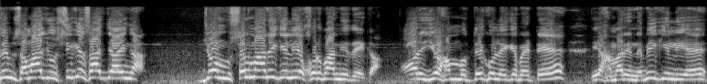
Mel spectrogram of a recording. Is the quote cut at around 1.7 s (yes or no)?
no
